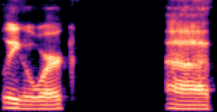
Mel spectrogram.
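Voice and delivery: usual speaking voice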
